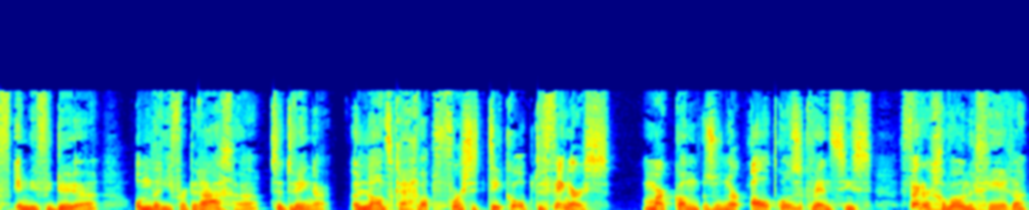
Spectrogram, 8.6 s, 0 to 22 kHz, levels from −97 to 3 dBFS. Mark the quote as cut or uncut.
cut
